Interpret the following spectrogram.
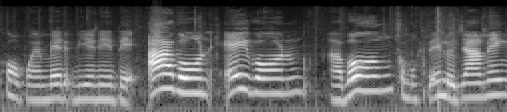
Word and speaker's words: Avon: Nosotros en Venezuela le decimos Avon. Sé que en México le dicen Avon. Y sé que en Estados Unidos se le dice Avon porque así se pronuncia en inglés.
